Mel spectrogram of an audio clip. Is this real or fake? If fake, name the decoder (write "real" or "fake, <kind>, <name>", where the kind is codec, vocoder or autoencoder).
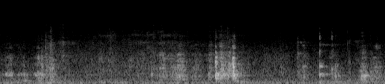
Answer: real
